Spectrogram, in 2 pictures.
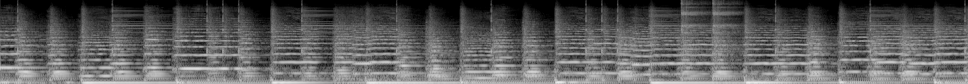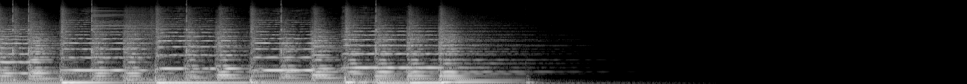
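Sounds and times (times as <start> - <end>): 
lyrical waltz: 0.0 - 15.2.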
